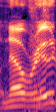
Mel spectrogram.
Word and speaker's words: Naruto: How do you say that? – Scratch that. Naruto. You want to say Naruto. – Naruto. – It's funny. – I watched Naruto. – And I agree. I say Naruto when I'm around big weebs because it makes them cringe.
